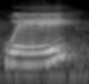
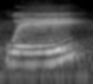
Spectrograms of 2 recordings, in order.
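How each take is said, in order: The two takes are said the same way.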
